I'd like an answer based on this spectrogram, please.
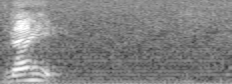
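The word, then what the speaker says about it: ναί: say it in greek nay just remember nay in english means no but in greek it means yes name all right name all right so when you say nay you're really saying yay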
